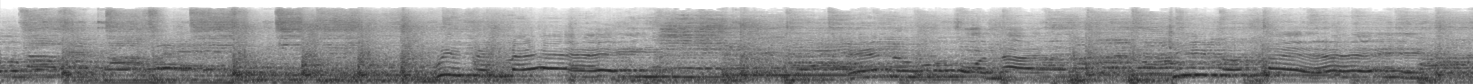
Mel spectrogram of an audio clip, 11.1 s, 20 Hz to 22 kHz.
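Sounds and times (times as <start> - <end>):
man singing lead: 0.0 - 1.4, 3.2 - 11.0
gospel choir singing: 0.0 - 11.0.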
